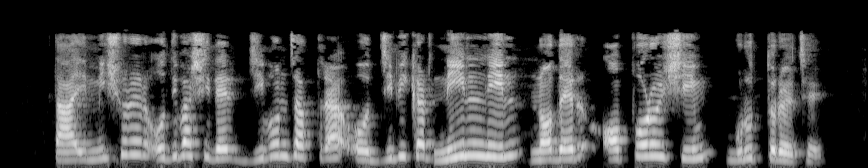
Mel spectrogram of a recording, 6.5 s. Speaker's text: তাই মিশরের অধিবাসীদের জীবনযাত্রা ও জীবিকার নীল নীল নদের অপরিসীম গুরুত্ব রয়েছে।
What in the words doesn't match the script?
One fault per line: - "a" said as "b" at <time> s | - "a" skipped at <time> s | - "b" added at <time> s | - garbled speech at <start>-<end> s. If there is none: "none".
none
